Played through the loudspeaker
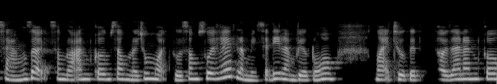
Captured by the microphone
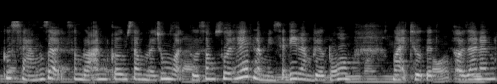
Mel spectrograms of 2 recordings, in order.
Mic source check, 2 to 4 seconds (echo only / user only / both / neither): both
